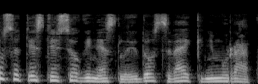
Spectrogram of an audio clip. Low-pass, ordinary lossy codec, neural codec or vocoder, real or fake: 10.8 kHz; AAC, 32 kbps; vocoder, 24 kHz, 100 mel bands, Vocos; fake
